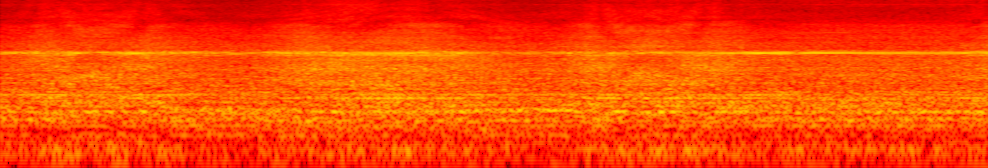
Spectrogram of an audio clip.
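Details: Shark Navigator upright vacuum on carpet: steady high-pitched motor whine with even airflow rush, no rattles or surging; normal running.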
